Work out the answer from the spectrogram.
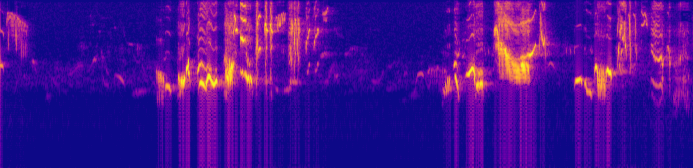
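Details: Song of a common blackbird: mellow fluted notes passing into busy high chattering twitters, given in two longer phrases and a short third.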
